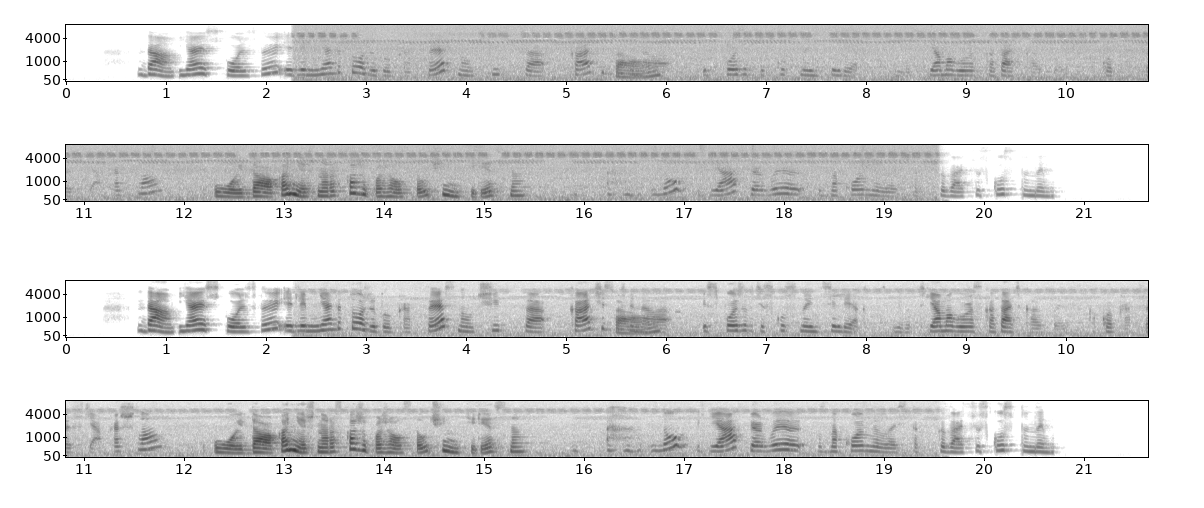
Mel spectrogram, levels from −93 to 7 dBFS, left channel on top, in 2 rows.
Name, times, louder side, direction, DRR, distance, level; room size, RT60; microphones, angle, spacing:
voice 1, 0.7-6.1 6.4-7.9 8.3-10.0 10.4-11.8 15.9-16.0 16.2-19.2 19.6-20.7, right 7 dB, 65° right, 0.4 m, -40 dB
sound 1, 2.3-19.6, left 9 dB, 60° left, 0.8 m, -47 dB
voice 2, 5.5-6.0 12.3-15.4, right 2 dB, 25° right, 0.8 m, -31 dB
9.6 x 8.8 x 4.3 m
head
